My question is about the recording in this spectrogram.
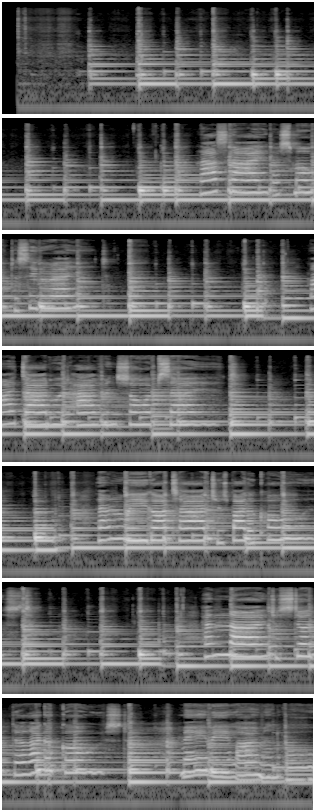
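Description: Makala ukulele strummed in a steady rhythm of chords, starting about a second in. A woman's singing voice joins over it from about eight seconds in.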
